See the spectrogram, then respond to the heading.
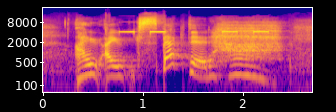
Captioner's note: timer beeps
